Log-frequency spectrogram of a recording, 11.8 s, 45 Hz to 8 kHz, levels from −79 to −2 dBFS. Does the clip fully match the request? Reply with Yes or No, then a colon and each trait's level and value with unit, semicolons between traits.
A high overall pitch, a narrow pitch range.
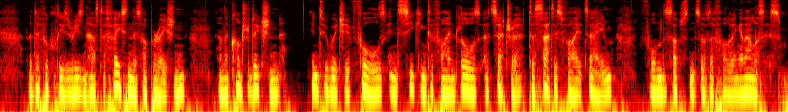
No: low, 110 Hz; narrow, 1.9 semitones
